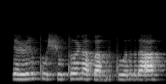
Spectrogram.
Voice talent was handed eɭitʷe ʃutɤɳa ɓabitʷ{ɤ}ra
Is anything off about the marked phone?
no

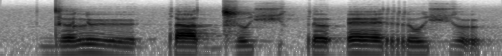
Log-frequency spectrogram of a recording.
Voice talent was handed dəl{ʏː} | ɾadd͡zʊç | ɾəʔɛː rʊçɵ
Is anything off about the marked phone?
no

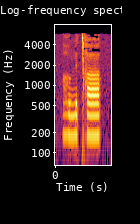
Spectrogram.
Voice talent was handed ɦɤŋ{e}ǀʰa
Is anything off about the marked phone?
yes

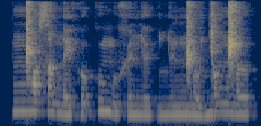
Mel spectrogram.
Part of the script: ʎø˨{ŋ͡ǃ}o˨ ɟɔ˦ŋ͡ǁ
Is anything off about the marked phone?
yes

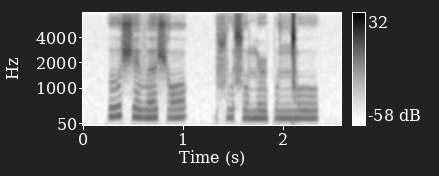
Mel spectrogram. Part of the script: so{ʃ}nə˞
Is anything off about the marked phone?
yes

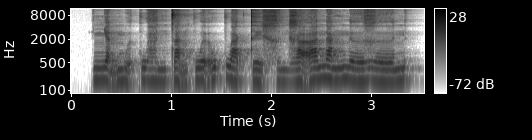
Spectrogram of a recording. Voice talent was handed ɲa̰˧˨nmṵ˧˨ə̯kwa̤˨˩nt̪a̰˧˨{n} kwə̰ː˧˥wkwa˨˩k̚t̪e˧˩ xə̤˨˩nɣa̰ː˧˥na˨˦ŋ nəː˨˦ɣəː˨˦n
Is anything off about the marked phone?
no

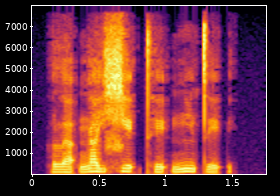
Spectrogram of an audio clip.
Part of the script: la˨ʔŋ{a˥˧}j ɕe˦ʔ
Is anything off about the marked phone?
no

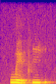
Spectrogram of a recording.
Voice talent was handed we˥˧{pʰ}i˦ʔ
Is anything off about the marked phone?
no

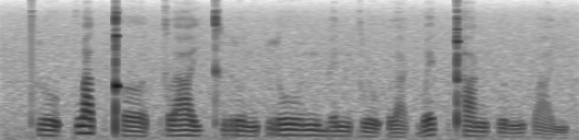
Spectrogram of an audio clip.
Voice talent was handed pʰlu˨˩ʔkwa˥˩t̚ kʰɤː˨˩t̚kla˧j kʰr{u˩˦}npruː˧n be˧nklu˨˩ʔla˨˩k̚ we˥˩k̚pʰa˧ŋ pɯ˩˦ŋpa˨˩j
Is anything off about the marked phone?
no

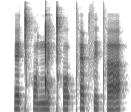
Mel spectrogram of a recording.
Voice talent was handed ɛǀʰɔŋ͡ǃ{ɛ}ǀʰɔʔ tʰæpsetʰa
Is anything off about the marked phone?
no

